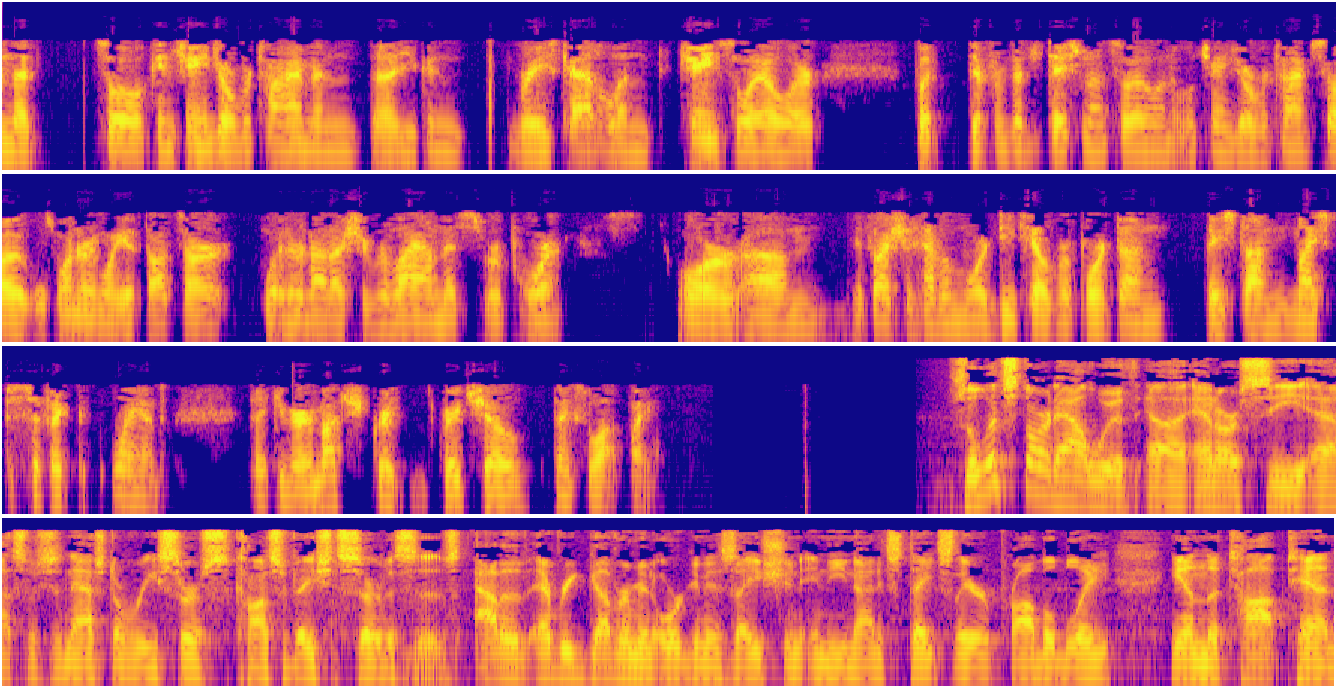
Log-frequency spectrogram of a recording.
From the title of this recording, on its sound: Listener Calls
